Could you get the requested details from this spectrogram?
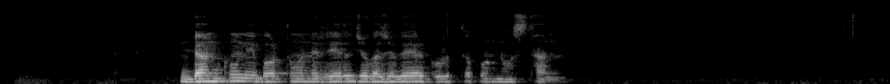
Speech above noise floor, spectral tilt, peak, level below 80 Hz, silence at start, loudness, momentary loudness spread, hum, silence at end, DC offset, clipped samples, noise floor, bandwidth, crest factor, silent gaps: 46 dB; -7 dB/octave; -6 dBFS; -62 dBFS; 1.8 s; -27 LUFS; 15 LU; none; 3.3 s; under 0.1%; under 0.1%; -71 dBFS; 11.5 kHz; 24 dB; none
